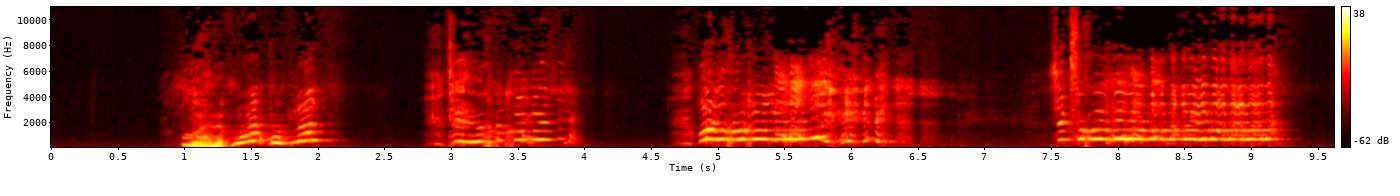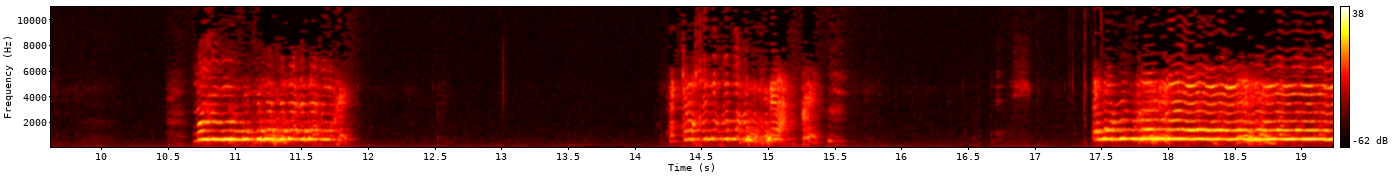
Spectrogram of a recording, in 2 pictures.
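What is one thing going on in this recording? A baby giggles and squeals with delight in repeated bursts, close by.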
